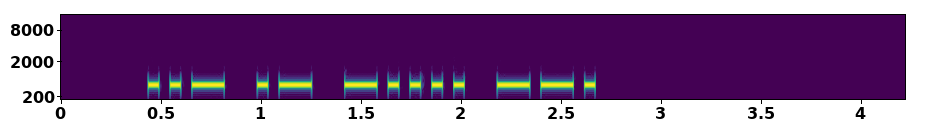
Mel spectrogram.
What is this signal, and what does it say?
Morse code, heard as a keyed tone, about 22 wpm, 700 Hz. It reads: UA6G
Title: DXCC-100 Call Signs - 4 Characters - 22wpm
